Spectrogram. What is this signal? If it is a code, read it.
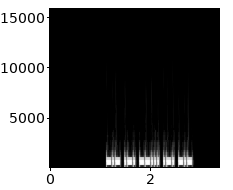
Morse code, heard as a keyed tone, about 40 wpm, 700 Hz. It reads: KR7RK
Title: NA SOTA Activator Callsigns 40wpm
